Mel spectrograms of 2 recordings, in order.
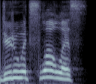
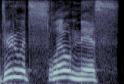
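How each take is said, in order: First: "slowless" with an L in place of N; misread word. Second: "slowness" with a clear N in -ness; corrected reading. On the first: Reading small-font rules aloud, "slowless" misread with -less. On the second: Correcting a misreading of the rules, "slowness" ending in -ness. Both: Real, not acted. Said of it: "this font is kinda small".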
